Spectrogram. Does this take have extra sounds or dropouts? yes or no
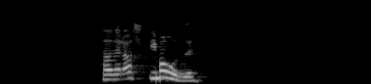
no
